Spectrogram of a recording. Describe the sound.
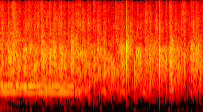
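Clapping and cheering from a church audience in Côte d'Ivoire acclaiming the Lord. A voice is heard at the start, then faint, dense clapping carries on with a few sharper shouts rising out of it.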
